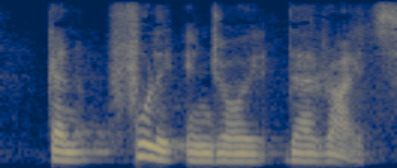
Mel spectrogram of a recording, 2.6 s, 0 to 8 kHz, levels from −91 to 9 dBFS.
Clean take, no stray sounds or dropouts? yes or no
yes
